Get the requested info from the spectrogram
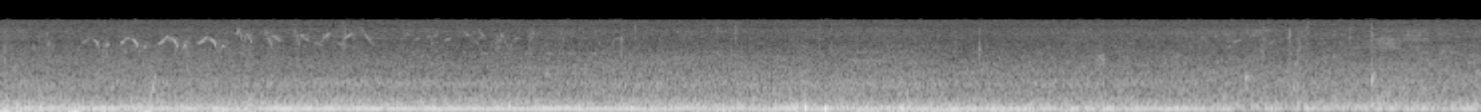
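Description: Small electric trolling motor on a boat humming steadily, cutting out near the end, over wind rumble on the microphone. A few short bird chirps come near the start.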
